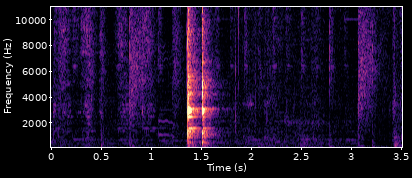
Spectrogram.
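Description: A spatula scrapes pistachio biscuit mixture down inside a Thermomix mixing bowl, quiet rubbing and scraping with two sharp metallic clinks in the middle, close and without talk.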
